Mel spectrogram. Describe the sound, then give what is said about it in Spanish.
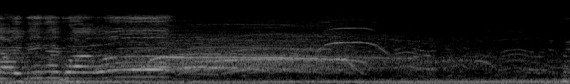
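A large concert crowd in Ecuador cheers and whoops continuously, acclaiming a performer, with high excited yells and whistles rising over a steady roar and a low rumble underneath. “el público la aclamó.”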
